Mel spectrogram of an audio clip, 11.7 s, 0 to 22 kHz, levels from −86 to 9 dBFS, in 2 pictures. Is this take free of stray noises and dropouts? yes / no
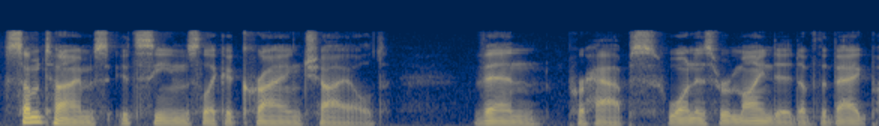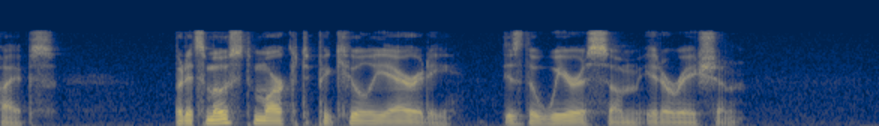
yes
